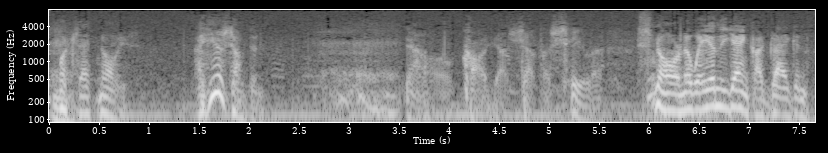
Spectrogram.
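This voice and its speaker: An actor playing a cantankerous, excitable little old sailor in a 1940s radio drama, talking in a folksy, scolding way. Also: male voice, mid-range voice, measured pace, creaky, pauses often. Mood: nagging, grumbling. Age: older. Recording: muffled, noisy old radio recording.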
